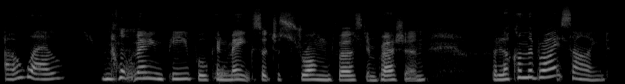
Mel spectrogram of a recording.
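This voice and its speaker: A woman's voice: on the high side, unhurried, no room sound. An actress playing a cheerful, chatty young female wanderer in a game. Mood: friendly. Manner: friendly, chatty, laughs easily.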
